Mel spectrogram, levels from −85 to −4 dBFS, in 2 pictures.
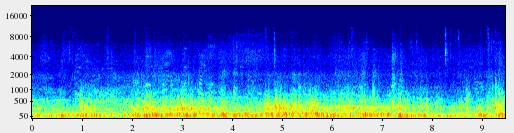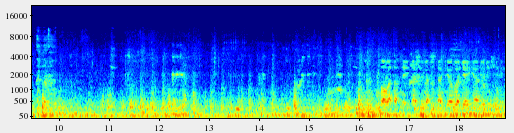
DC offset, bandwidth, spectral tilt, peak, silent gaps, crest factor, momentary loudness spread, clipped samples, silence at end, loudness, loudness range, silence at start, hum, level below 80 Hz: under 0.1%; 10.5 kHz; -8 dB/octave; -10 dBFS; none; 18 dB; 9 LU; under 0.1%; 0 s; -29 LUFS; 5 LU; 0 s; none; -30 dBFS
